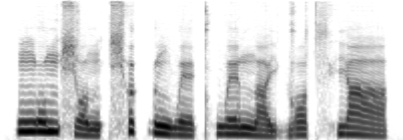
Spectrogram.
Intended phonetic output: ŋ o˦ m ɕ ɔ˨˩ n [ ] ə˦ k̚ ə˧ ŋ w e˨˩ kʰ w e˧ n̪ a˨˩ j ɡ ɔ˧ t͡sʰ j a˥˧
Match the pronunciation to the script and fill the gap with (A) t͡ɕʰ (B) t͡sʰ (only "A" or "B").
A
